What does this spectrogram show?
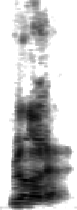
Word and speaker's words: Rulloda: well as Phil, I know I'm going to mispronounce his name. How do you say his last name? Reloda.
